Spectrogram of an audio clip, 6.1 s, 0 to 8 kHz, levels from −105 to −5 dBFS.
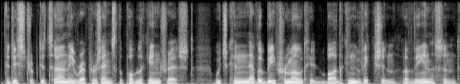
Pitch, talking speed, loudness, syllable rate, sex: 100 Hz, 175 wpm, -19 LUFS, 5.8 syllables/s, male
